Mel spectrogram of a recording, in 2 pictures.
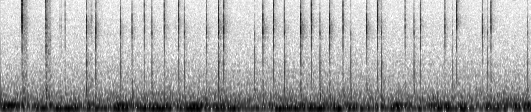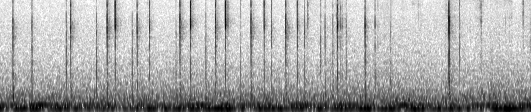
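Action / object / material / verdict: tap / small plastic bottle with plastic cap / plastic / none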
